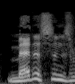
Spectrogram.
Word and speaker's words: Medasin: Medicine's remix of Portugal the Man and their song Feel It Still. – By the way, I will also say I typed that up phonetically for you. It's spelled M-E-D-A-S-I-N.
